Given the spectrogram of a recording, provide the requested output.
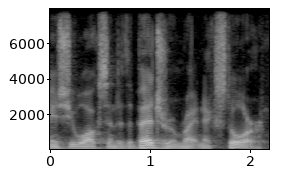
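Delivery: ordinary talk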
